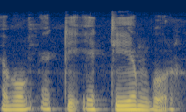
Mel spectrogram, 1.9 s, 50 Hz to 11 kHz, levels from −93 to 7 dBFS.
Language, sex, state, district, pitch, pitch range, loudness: Bengali, male, Assam, Hailakandi, 125 Hz, 125-140 Hz, -16 LUFS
